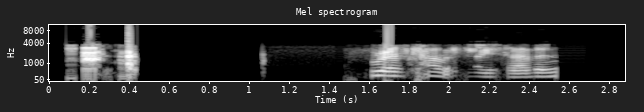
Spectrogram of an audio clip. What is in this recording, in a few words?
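EMS Dispatch 1, P25; wake p25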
